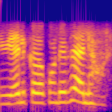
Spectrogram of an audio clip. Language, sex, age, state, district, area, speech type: Kannada, female, 60+, Karnataka, Belgaum, rural, conversation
